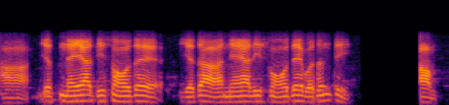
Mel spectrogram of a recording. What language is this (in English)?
Sanskrit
